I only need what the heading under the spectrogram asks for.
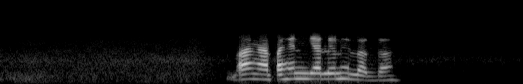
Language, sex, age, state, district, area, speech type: Santali, female, 30-45, Jharkhand, Seraikela Kharsawan, rural, conversation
